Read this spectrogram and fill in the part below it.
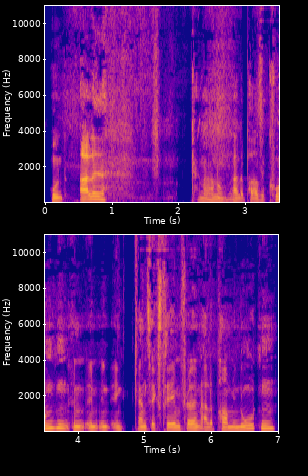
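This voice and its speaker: A man in his thirties, a guest in an interview, explaining at length in a reflective, measured way with a gravelly, husky voice. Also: on the high side, dark tone, dry recording, muffled recording. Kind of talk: conversational interview.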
